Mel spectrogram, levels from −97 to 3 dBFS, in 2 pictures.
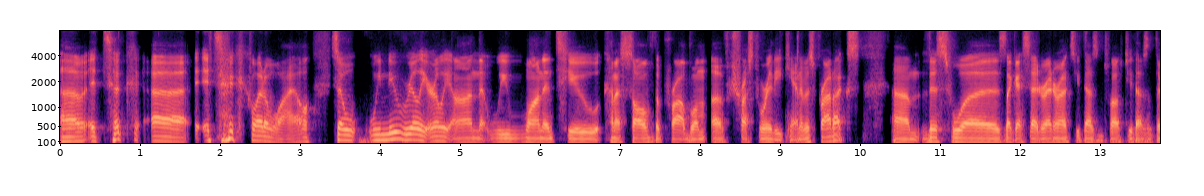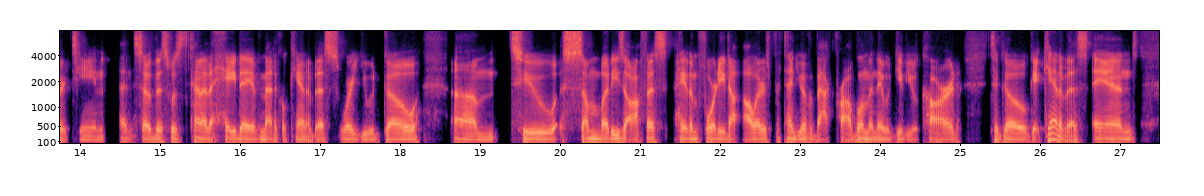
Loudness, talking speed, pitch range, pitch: -19 LUFS, 170 wpm, 85-100 Hz, 90 Hz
